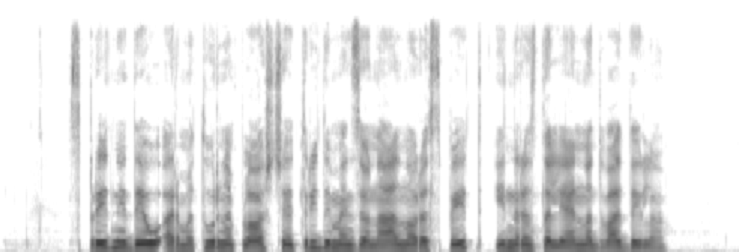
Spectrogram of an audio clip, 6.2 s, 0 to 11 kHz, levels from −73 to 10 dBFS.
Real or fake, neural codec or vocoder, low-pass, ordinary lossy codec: real; none; 9.9 kHz; none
